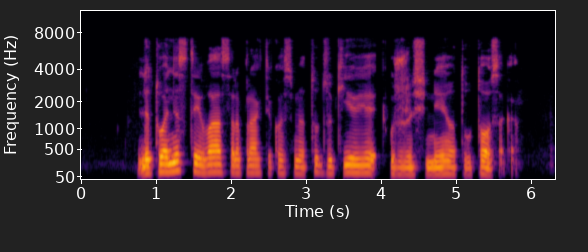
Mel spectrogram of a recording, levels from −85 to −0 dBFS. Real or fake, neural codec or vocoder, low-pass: real; none; 7.2 kHz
